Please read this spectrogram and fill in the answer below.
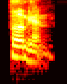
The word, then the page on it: Permian: Indian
